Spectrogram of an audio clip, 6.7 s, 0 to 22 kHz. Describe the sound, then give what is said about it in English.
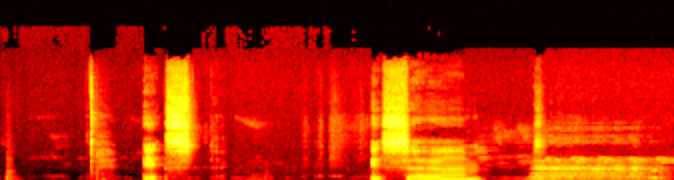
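A dog barks loudly, a few sharp yelps followed by longer, drawn-out barks with a whining edge, separated by short quiet gaps. “It's about 100 yards from my dog. Yeah, I can hear him.”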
